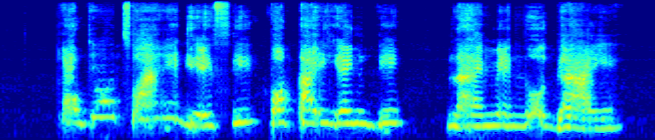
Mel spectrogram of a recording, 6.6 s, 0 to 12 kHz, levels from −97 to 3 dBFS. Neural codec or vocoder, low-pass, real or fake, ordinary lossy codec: codec, 24 kHz, 1.5 kbps, HILCodec; none; fake; none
